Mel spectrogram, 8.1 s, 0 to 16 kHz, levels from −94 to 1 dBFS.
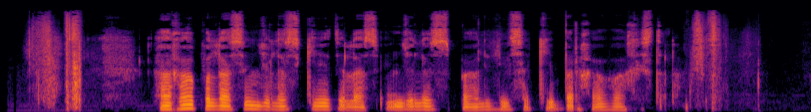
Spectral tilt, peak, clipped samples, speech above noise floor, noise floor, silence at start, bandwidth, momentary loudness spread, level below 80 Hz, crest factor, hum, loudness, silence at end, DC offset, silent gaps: -4.5 dB/octave; -8 dBFS; under 0.1%; 44 dB; -73 dBFS; 0.25 s; 11.5 kHz; 12 LU; -56 dBFS; 22 dB; none; -29 LUFS; 0.9 s; under 0.1%; none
